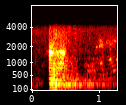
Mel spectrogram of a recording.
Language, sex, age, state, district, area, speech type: Hindi, male, 45-60, Uttar Pradesh, Azamgarh, rural, conversation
